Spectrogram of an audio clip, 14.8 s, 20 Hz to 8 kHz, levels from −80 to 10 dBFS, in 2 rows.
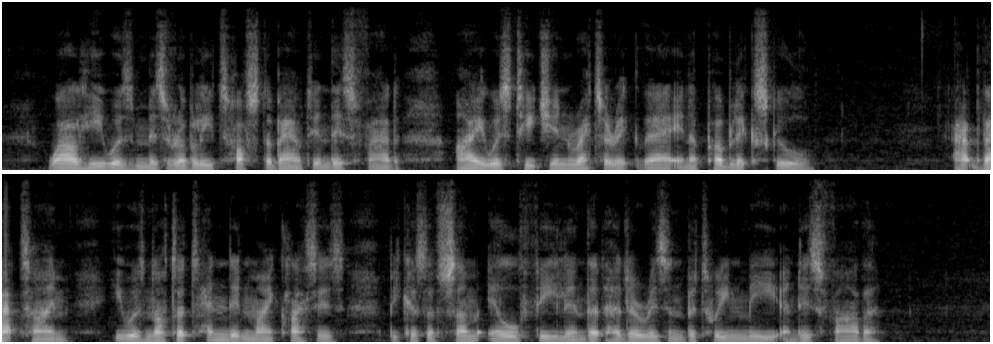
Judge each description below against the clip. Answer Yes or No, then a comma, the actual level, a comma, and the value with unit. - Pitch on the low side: Yes, low, 100 Hz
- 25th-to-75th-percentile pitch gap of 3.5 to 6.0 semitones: No, average, 2.9 semitones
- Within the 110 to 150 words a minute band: No, average, 160 wpm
